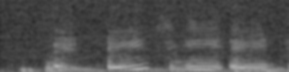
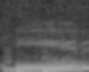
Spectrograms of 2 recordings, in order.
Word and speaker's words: head: H-E-A-D is not heed, it's head.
